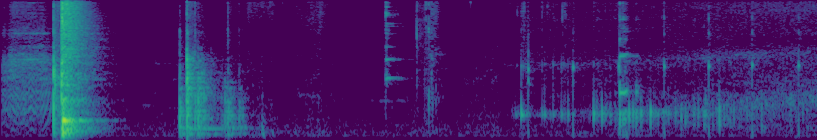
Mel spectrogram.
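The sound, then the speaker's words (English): A loud sharp burst and a softer rattle, then scattered light glass clinks and taps as sparkling wine is poured. Quiet between sounds, with no talking. “Oh, a little bit of the bubbly.”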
